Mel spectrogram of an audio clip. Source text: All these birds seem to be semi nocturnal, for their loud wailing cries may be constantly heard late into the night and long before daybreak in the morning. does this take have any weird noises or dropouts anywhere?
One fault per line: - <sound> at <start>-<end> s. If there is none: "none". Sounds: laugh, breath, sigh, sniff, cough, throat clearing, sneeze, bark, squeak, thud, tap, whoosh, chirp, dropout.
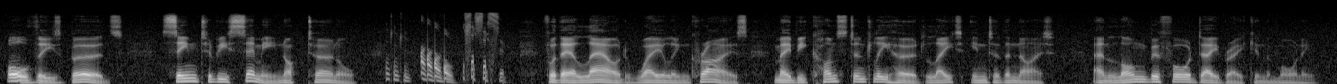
- chirp at 3.9-5.1 s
